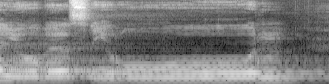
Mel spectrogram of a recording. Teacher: یبصرون با میں قلقلہ ہوگا ، صاد کو پر پڑھیں گے، را کو بھی پر پڑھیں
